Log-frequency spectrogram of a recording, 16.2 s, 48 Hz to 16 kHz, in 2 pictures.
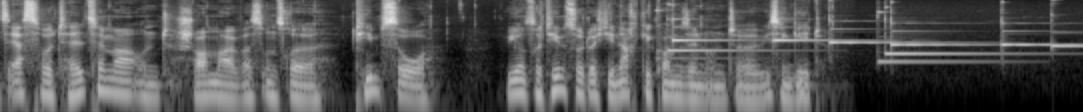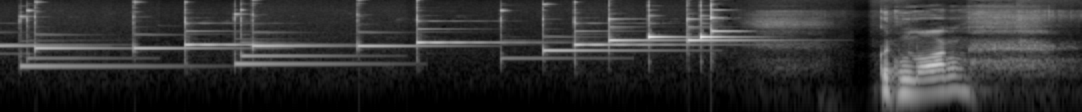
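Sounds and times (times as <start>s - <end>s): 
speech: 0.0s - 6.4s, 14.7s - 15.6s
alarm clock ringing with a chiming bell-like melody: 5.0s - 14.1s.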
